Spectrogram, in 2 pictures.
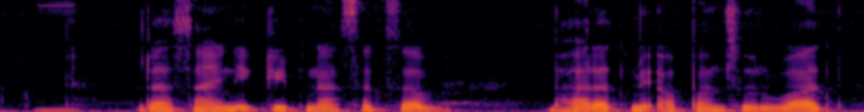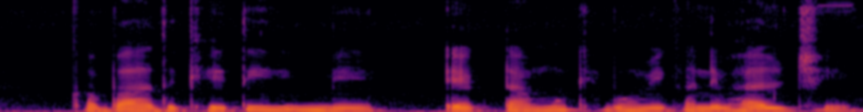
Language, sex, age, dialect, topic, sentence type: Maithili, female, 25-30, Southern/Standard, agriculture, statement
